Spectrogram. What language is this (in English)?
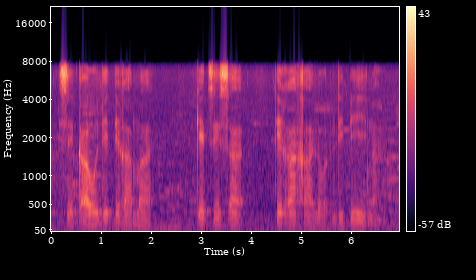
Tswana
